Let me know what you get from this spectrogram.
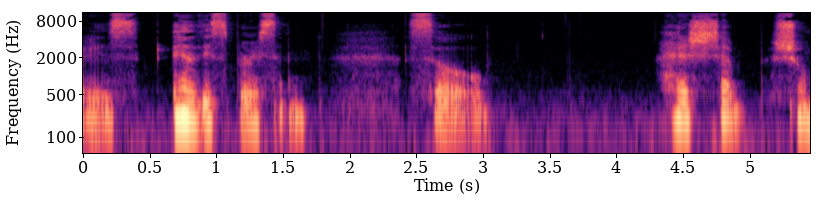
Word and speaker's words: هالشاب: In fact, the word شاب is not pronounced with a long A in the Levantine Arabic. It's pronounced with a short A, هالشاب شو معقد.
